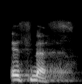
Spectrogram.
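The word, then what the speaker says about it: isthmus: इसनेस ठीक हो गया। इसमें टीए को हम साकिन कर लेंगे। उसको उसकी जो आवाज है उसको साइलेंट कर देंगे।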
